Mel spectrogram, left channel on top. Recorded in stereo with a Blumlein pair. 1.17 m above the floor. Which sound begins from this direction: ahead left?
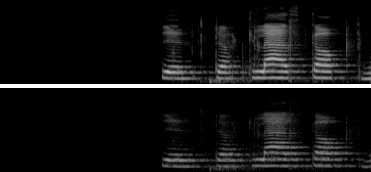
Singing, at 1.6 s.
